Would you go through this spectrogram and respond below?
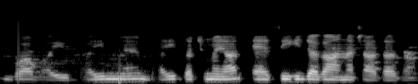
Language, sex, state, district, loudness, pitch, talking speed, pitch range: Hindi, male, Uttar Pradesh, Jyotiba Phule Nagar, -22 LUFS, 120 Hz, 200 wpm, 115-125 Hz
